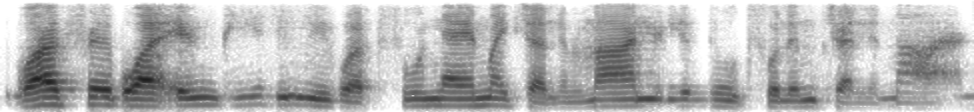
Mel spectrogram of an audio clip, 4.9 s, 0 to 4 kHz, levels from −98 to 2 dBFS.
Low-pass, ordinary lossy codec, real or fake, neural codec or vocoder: 3.6 kHz; none; fake; codec, 16 kHz, 0.5 kbps, X-Codec, HuBERT features, trained on general audio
